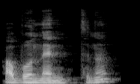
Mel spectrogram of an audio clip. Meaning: definite plural of abonnent
- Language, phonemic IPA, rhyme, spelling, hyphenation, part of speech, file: Norwegian Bokmål, /abʊˈnɛntənə/, -ənə, abonnentene, ab‧on‧nent‧en‧e, noun, NB - Pronunciation of Norwegian Bokmål «abonnentene».ogg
